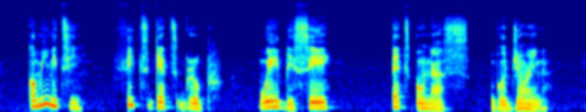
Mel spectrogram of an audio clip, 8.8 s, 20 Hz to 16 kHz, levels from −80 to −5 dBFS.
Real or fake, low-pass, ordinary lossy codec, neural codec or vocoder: fake; 14.4 kHz; none; codec, 44.1 kHz, 7.8 kbps, DAC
